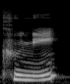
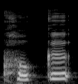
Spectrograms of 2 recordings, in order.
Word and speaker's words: 国: this last kanji kuni so this by itself is just kuni a country but when we put it together with other kanji we usually pronounce it koku so it is for example the koku in gai koku or gai kokujin it's also the koku in chu goku and kankoku so this kuni or koku we're going to start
